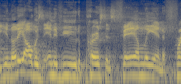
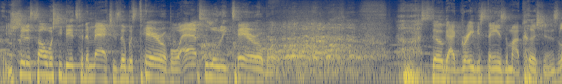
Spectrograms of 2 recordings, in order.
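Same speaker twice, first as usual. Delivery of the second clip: lower, tired couch voice with sighs; weary couch; 5 semitones lower than usual. Acted. A couch telling the interviewer its troubles, lower and weary. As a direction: sigh through the complaint like a worn-out couch. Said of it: "that's what the couch would say".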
